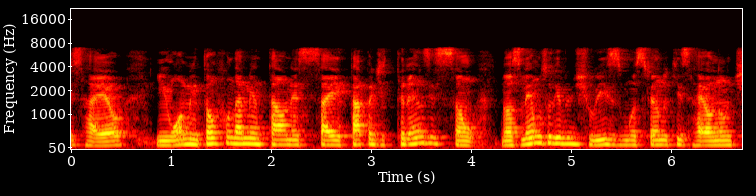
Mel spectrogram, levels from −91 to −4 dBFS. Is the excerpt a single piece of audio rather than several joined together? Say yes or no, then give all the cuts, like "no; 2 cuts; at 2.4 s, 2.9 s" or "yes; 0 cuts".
no; 1 cut; at 1.0 s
